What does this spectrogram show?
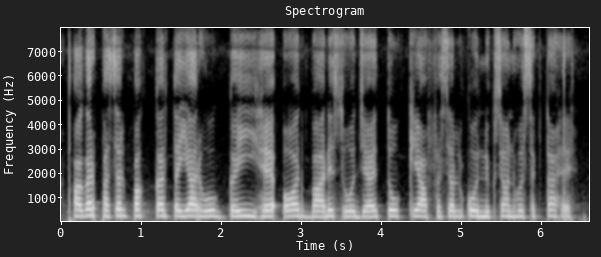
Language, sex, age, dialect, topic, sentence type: Hindi, female, 31-35, Kanauji Braj Bhasha, agriculture, question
